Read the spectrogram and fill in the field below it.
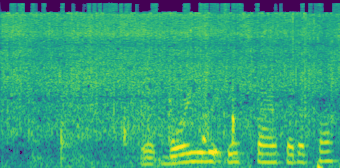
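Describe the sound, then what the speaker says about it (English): Butter chicken fries and sizzles in a pan while being stirred, a steady close hiss that continues under someone speaking. "but I'll keep still frying this and then I'll show you the next step"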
